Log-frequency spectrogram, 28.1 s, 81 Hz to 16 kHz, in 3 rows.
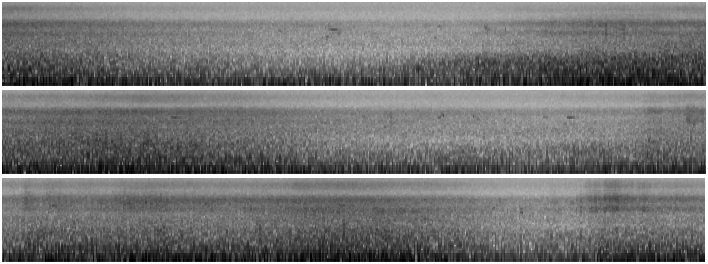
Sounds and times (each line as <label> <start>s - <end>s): waves 17.6s - 28.1s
